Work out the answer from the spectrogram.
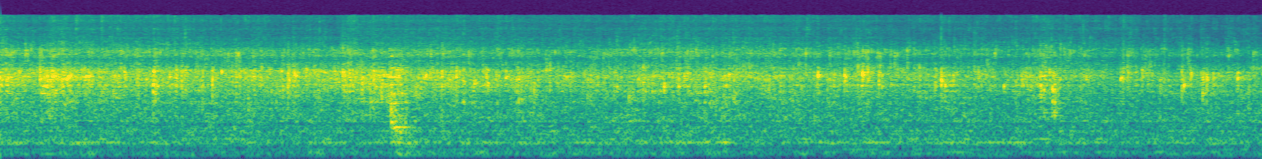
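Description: Shrimp frying in butter in a nonstick wok: a steady crackling sizzle, with light scrapes of a plastic spatula and one small knock about three seconds in as the cooked shrimp are lifted out.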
